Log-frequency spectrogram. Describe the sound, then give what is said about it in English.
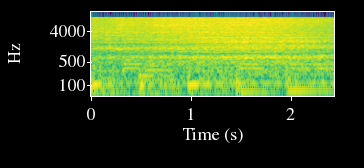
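Corn cooked with onion and garlic and covered with plain water simmers in a pan, giving off a steady, even sizzle and steamy hiss with faint low bubbling underneath. The sound holds at a constant level throughout, with no voices. “Now that our corn is starting to take on some of that delicious flavor from the onion and the garlic, I'm just going to take just a little bit of plain water and I'm just going to cover this corn with it.”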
